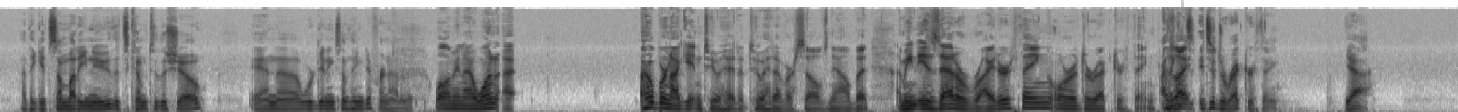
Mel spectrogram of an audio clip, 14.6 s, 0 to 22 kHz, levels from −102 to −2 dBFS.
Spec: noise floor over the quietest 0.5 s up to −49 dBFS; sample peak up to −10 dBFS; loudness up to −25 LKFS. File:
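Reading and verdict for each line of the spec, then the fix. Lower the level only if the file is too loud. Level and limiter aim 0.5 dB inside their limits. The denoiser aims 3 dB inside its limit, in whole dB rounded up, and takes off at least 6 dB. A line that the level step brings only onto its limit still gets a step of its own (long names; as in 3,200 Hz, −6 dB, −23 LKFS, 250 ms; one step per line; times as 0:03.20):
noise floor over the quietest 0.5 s −46 dBFS: out of spec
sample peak −1.5 dBFS: out of spec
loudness −18.0 LKFS: out of spec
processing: level −7.5 dB
brickwall limiter −10.5 dBFS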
